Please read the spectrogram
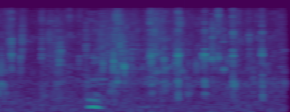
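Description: Muddy water sloshing and splashing as a perforated plastic basket is scooped through a shallow mud puddle, with many small wet clicks and squelches. A short vocal exclamation comes about three quarters of a second in.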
